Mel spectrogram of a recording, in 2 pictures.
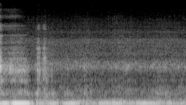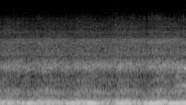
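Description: Starter churns steadily with a rhythmic low chug, but the engine never catches or fires: cranks but won't start.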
